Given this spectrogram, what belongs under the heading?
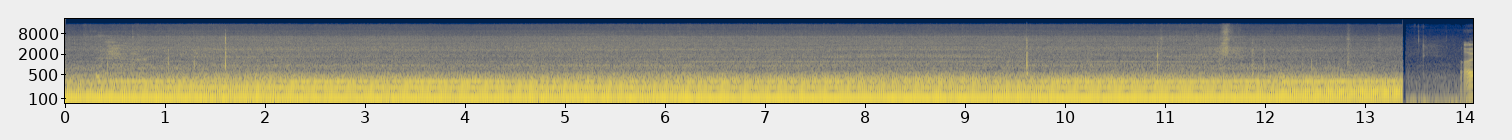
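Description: Infiniti G35 engine running shortly after a cold start, a close, loud, steady hum with strong low harmonics and little change in pitch, cutting off abruptly near the end.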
